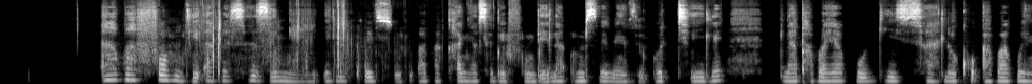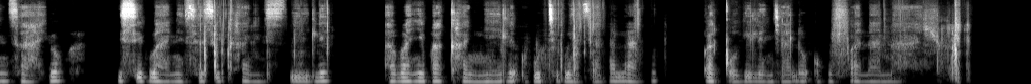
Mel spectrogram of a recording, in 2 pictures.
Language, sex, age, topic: North Ndebele, female, 50+, education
